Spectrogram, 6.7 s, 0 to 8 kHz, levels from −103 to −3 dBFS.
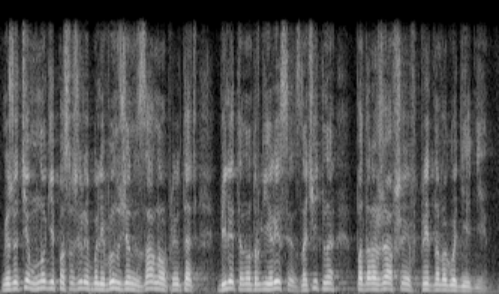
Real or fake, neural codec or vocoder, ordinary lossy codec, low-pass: real; none; none; 7.2 kHz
